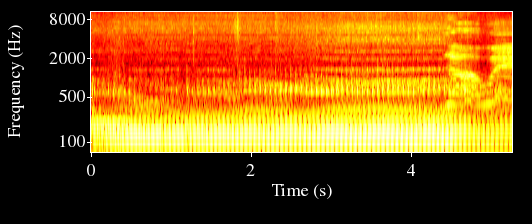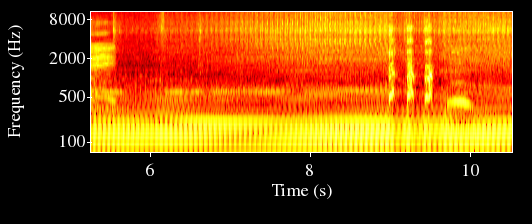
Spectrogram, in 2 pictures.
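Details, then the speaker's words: Nissan 240 with a fresh SR20 swap and a very dead battery, jumped: the fuel pump is heard priming, then it starts right up into a smooth, even idle with no knocks or misses. A big fuel leak was later found at the fuel filter. "i hear that fuel pump let's prime that a couple times and no way started right up"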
